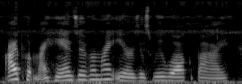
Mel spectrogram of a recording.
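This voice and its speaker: A woman's voice: on the low side, a little fast, a little hiss or hum, low-quality recording. A woman reading a picture book aloud to children, speaking simply like a teacher to young listeners. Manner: acts out sound words.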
